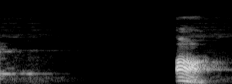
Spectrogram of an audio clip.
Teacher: विवर्त में याद रखना मुख द्वार पूरा खुलता है, पूरा। जैसे आ, आपने मुख द्वार आ, पूरा का पूरा मुंह खुलेगा।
